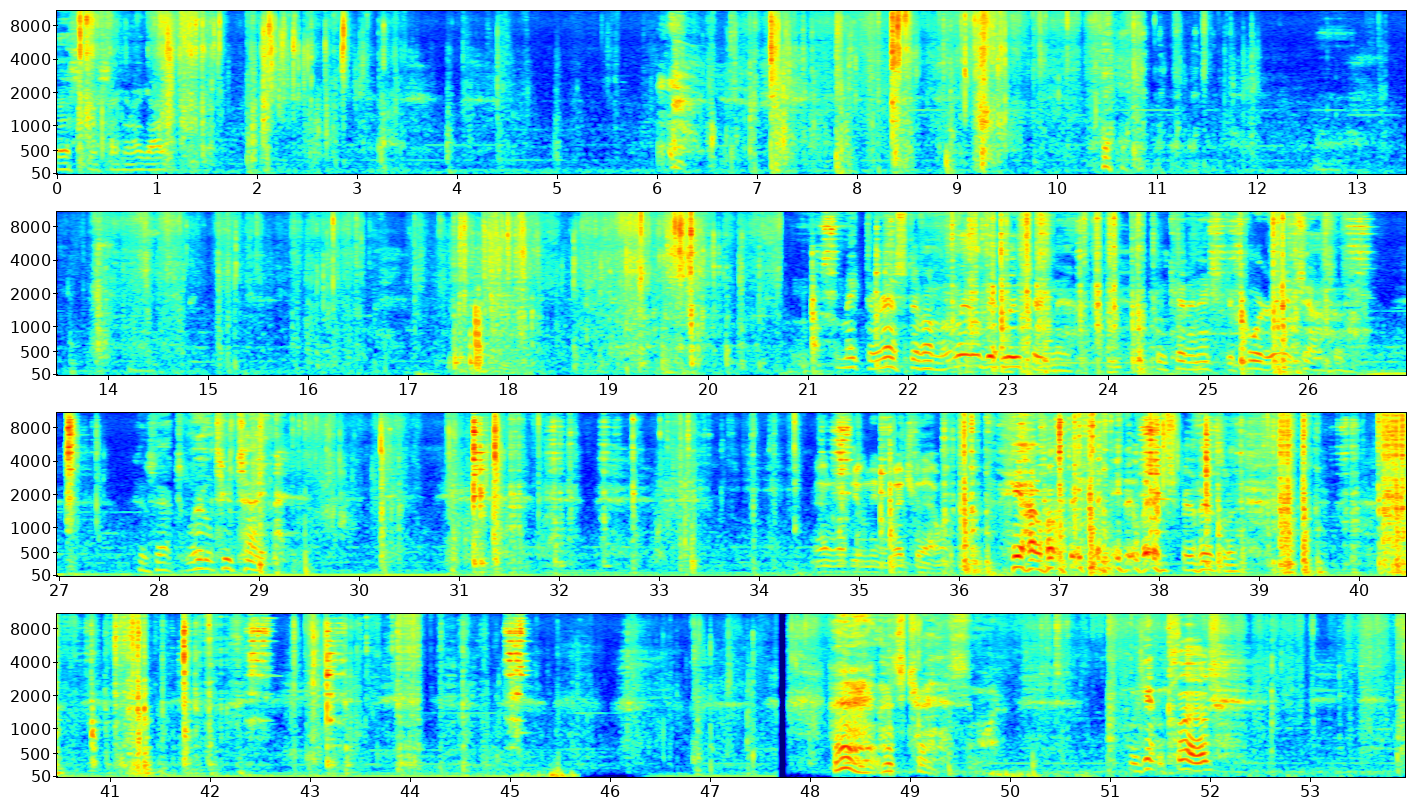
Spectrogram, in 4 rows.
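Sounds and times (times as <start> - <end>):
steel strut knocking and scraping: 20.9 - 27.4, 28.4 - 45.6.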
